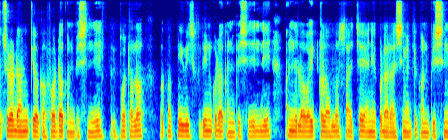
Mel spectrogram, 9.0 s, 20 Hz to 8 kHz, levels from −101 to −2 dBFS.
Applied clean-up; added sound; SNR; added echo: neural mask model DeepFilterNet 3.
